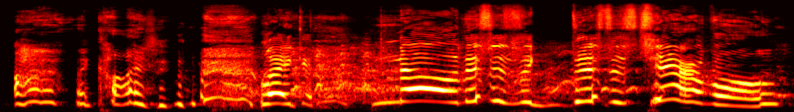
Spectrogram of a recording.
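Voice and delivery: high, loud, laughing through every word; real laughter spilling into the words. Real, not acted. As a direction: crack up while you say it. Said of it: "I can't even say this without laughing".

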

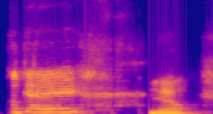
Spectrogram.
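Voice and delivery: sing-out, very high falsetto okay; happy mom. Retold or imitated. Delighted mom agreeing on the phone, imitated in high falsetto. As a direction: squeal it sweetly like a delighted mother. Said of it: "she was so happy".

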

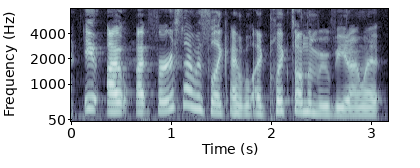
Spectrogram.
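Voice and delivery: ordinary talk, nothing marked

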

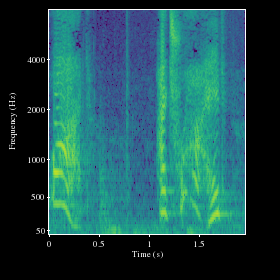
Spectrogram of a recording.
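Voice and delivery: high, hurt little objection; wounded protest. Acted. Peter answers the rebuke, feebly protesting.

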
